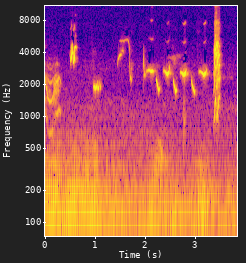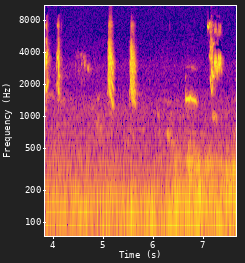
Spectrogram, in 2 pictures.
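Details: Oriental magpie-robin in the 'konslet' song style, used as a lure to get another magpie-robin to open its tail: a varied run of short whistles, slurred notes and sharp clicks, with a low hum underneath.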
